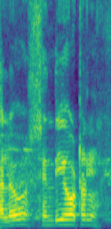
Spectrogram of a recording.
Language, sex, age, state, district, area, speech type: Sindhi, male, 30-45, Delhi, South Delhi, urban, spontaneous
